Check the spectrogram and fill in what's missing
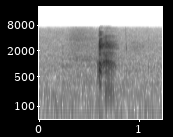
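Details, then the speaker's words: Young girl in respiratory distress with audible wheezing and supraclavicular retractions; a single short, sharp cough without a barking, seal-like quality: cough, not croupy. "you can hear the audible reason you can hear her cough which doesn't sound like she's got a creepy cough"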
